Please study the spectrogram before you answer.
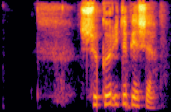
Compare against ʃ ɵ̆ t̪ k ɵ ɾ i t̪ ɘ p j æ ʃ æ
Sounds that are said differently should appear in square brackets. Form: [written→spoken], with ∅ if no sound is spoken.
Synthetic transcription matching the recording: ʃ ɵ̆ [t̪→∅] k ɵ ɾ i t̪ ɘ p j æ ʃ æ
